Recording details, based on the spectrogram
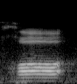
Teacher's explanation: یہ بھی حروف حلقی میں سے آتا ہے، حلق سے ہی ادا ہوتا ہے، لیکن یہ حلق کے اوپر والے حصے سے ادا ہوتا ہے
